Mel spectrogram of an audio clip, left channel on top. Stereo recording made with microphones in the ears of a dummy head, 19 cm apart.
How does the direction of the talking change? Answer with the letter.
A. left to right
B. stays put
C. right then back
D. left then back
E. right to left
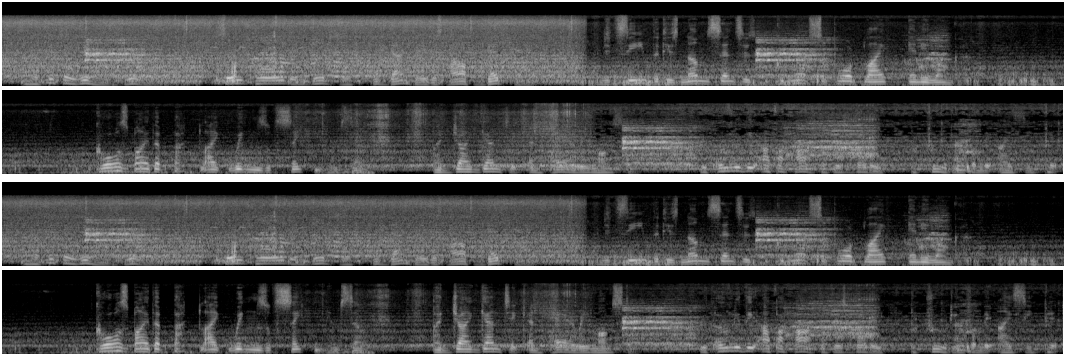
A.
